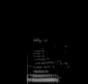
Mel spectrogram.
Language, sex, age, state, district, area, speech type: Manipuri, female, 45-60, Manipur, Churachandpur, urban, conversation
